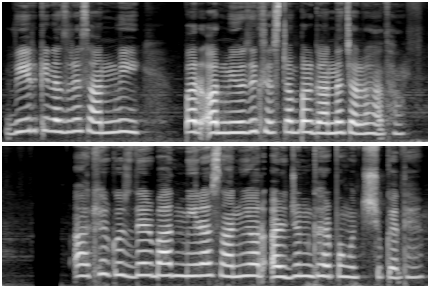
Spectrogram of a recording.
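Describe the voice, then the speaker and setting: A woman narrating a scripted story in a measured, plain way. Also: sits high, flat delivery.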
